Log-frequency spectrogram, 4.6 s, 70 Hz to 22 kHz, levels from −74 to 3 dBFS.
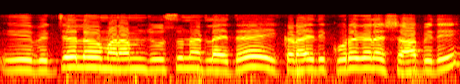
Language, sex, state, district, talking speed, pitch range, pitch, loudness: Telugu, male, Andhra Pradesh, Guntur, 115 wpm, 185-210 Hz, 195 Hz, -10 LUFS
